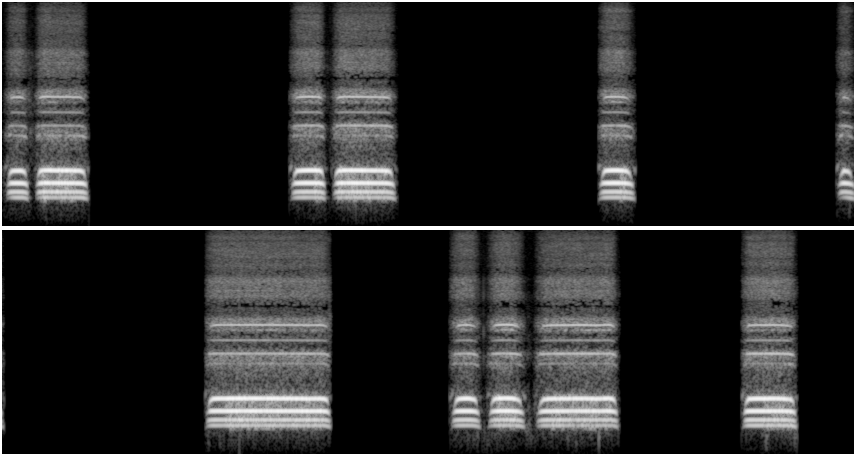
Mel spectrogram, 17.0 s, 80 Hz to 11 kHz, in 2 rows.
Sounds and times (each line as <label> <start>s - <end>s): wooden train whistle toy 0.0s - 0.9s
wooden train whistle toy 2.9s - 4.0s
wooden train whistle toy 6.0s - 6.4s
wooden train whistle toy 8.4s - 8.6s
wooden train whistle toy 10.6s - 11.8s
wooden train whistle toy 13.0s - 14.7s
wooden train whistle toy 15.9s - 16.5s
